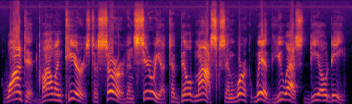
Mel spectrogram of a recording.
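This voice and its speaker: A man making a phone call to pitch his ideas, speaking earnestly and insistently as if reciting slogans. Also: sing-song, slow, fairly bright tone. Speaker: caller.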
